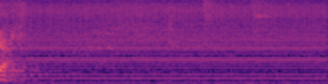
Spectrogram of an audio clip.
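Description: Steady electrical hum, a stack of fixed tones, through a microphone and sound system, with the tail of a man's word fading at the very start.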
